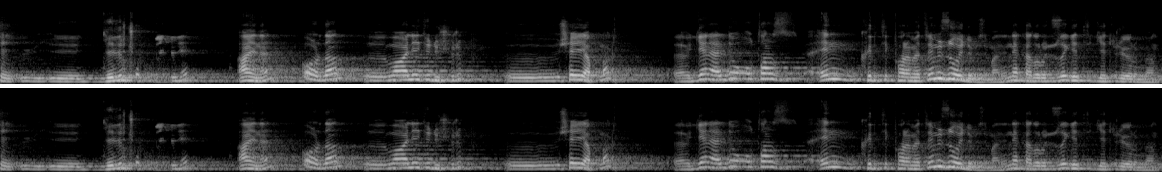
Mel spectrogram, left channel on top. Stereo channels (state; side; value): quieter; right; 4.5 dB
